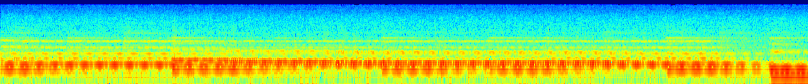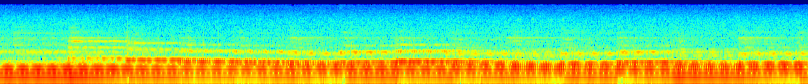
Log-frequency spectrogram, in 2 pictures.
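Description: Dark ambient dungeon synth music: slow, sustained organ-like synthesizer chords pulsing about five times a second, moving to a new chord every few seconds. A deeper bass note joins about halfway through.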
